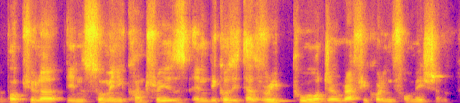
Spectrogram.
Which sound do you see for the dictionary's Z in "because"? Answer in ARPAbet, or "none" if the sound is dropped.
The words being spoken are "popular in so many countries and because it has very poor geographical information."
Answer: Z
